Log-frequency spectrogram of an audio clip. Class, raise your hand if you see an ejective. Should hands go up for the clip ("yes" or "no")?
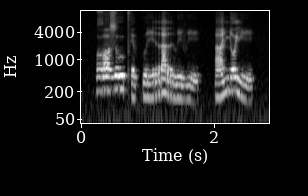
no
